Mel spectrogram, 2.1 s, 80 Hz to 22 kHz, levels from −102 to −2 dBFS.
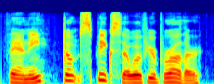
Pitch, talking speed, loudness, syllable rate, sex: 190 Hz, 195 wpm, -15 LUFS, 4.7 syllables/s, female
